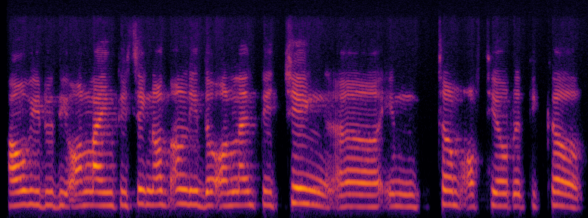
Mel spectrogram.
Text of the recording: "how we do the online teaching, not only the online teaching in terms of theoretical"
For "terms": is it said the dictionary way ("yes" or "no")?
no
